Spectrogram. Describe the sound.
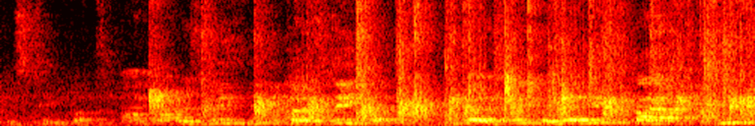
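A crowd claps in scattered, overlapping bursts that build after the first second, with a man's raised voice speaking loudly over the applause throughout.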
